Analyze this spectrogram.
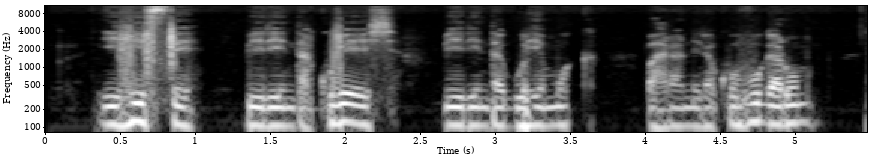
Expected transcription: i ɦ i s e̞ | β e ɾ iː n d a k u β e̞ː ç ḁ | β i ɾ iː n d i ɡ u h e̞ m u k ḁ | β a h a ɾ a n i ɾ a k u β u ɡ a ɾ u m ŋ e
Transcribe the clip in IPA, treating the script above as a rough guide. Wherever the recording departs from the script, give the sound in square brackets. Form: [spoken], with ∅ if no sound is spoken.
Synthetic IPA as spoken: i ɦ i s e̞ | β [i] ɾ iː n d a k u β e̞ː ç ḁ | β i ɾ iː n d [a] ɡ u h e̞ m u k ḁ | β a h a ɾ a n i ɾ a k u [v] u ɡ a ɾ u m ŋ e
